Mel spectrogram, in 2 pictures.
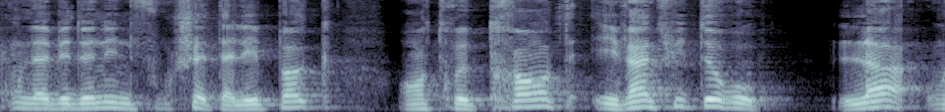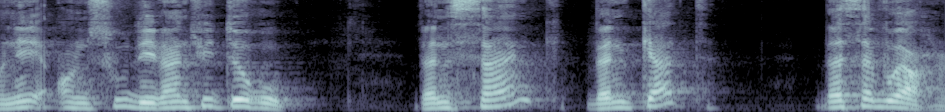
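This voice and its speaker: A man's voice: on the high side, darkish tone. Blunt French man giving stock chart commentary. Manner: blunt and colloquial, stumbles now and then. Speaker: stock market chart analyst, channel host. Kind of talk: casual market commentary.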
